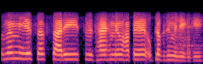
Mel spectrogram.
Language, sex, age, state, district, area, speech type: Hindi, female, 30-45, Uttar Pradesh, Sonbhadra, rural, conversation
